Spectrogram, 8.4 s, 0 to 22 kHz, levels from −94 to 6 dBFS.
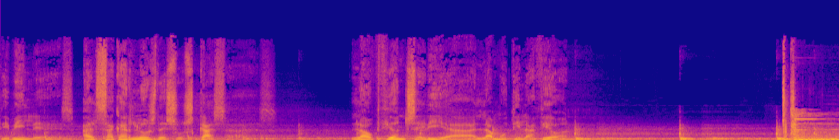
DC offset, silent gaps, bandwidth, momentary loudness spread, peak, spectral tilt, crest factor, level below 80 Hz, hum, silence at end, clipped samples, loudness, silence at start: under 0.1%; none; 16.5 kHz; 16 LU; 0 dBFS; -5 dB/octave; 18 dB; -24 dBFS; none; 0 s; under 0.1%; -20 LUFS; 0 s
